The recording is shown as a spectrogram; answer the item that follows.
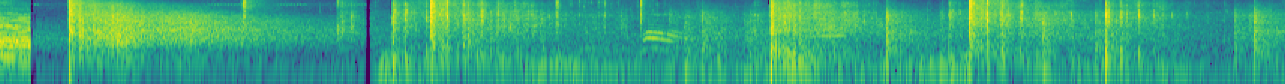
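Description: Shotgun shots: several loud reports, one every second or two, each trailing off in a long echo.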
